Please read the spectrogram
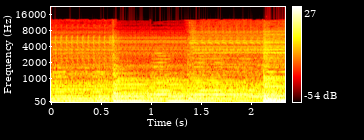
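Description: Electronic trance music: a strong low bass under layered steady pitched tones, with a new bass note coming in about half a second in.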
